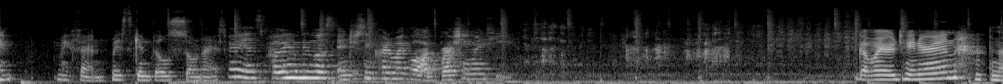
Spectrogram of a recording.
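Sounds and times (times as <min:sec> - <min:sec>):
toothbrush scrubbing teeth: 0:05.0 - 0:09.3.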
